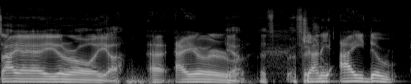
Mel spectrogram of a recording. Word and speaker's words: Iadarola: Yeah, it's pronounced Iadarola.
